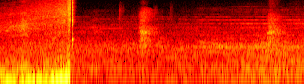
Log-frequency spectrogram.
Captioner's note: light switch flicking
